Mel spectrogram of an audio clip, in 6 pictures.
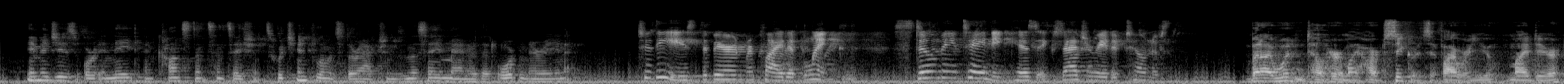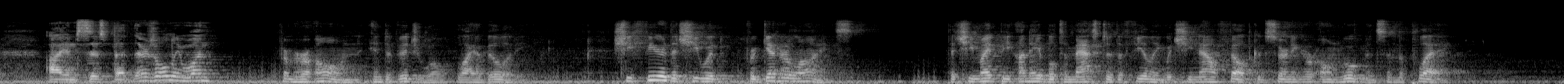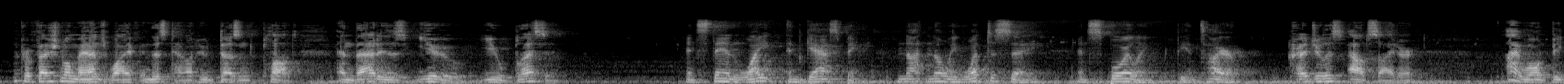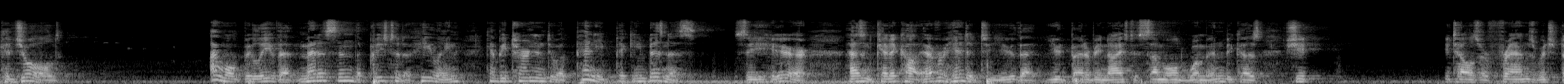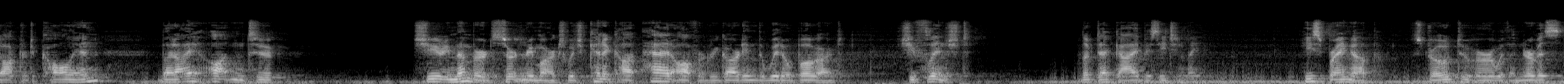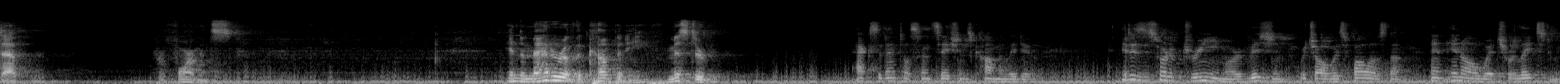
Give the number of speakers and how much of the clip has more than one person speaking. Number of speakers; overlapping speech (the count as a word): four, no overlap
